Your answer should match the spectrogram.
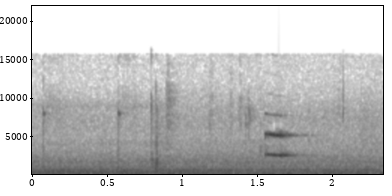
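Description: One short, high electronic beep from the Alma Harmony laser, about one and a half seconds in, sounding as the unit in ready mode fires its Pixel 2940 handpiece. It plays over the machine's steady hum.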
